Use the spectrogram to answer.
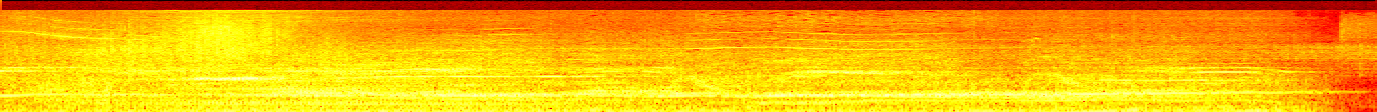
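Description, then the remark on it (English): The Bloop ocean sound: a dense, deep rumble overlaid with wavering, moaning tones that slowly slide in pitch, loud and steady for about six seconds before fading out. “This is the bloop, but it sounds like hell.”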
